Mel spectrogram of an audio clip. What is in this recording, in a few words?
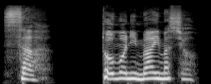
limitbreak, jp; niike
